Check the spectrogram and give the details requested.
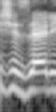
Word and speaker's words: Gisele: No, you say Gisele in Portuguese because we say I in the end of the L.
